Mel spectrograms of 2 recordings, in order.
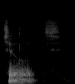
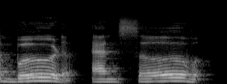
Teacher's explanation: The vowel sound in the middle is a long central vowel found in the bird and serve.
